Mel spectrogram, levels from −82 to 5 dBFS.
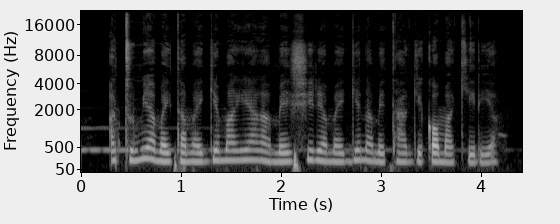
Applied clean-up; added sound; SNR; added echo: none; Chink, clink; 20 dB; none.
